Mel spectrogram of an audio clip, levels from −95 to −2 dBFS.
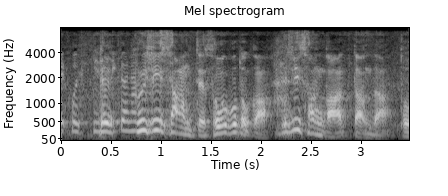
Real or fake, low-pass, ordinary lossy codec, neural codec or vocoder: fake; 7.2 kHz; none; codec, 16 kHz, 16 kbps, FunCodec, trained on LibriTTS, 50 frames a second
